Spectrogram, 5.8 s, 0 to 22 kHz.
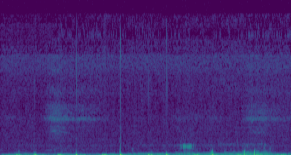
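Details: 36-year-old man recording his own heart with a homemade microphone stethoscope over the bicuspid (mitral) valve area: soft low thumps at about 65 a minute over a steady hum; normal heart sounds.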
